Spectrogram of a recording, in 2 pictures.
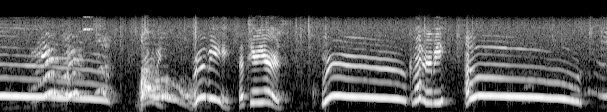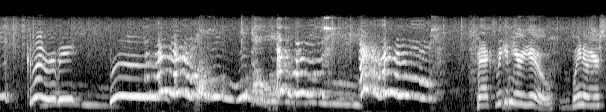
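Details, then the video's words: Pet Siberian Huskies howling together as a greeting while their owner coaxes each dog to join in; repeated arching howls, some long and level, others short and bent, in overlapping choruses with brief pauses. "Husky Greeting"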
